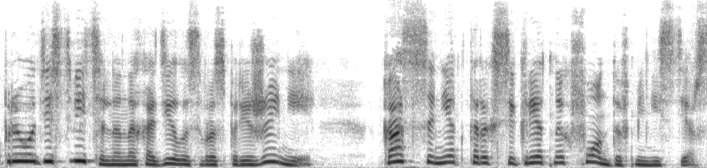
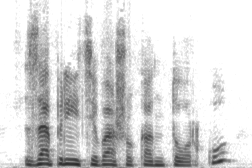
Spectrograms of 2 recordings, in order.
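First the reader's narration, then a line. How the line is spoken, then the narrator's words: Plain. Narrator (Russian): сказал Бопрео Фернану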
